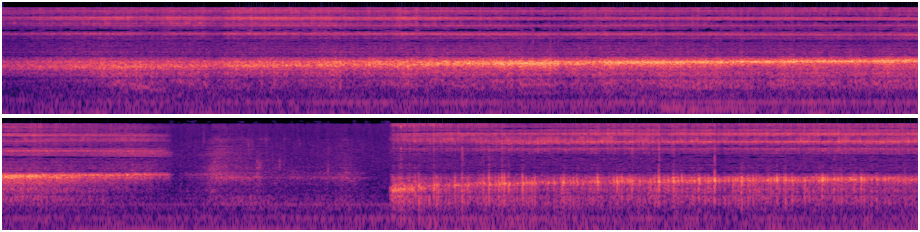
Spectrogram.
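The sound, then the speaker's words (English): A voice imitates a Keurig coffee maker brewing a cup: a long, steady humming whine over breathy hiss that slowly rises in pitch, a short pause, then a rougher hissing gurgle resumes, without the click at the end. “This is my impression of a Keurig coffee maker.”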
